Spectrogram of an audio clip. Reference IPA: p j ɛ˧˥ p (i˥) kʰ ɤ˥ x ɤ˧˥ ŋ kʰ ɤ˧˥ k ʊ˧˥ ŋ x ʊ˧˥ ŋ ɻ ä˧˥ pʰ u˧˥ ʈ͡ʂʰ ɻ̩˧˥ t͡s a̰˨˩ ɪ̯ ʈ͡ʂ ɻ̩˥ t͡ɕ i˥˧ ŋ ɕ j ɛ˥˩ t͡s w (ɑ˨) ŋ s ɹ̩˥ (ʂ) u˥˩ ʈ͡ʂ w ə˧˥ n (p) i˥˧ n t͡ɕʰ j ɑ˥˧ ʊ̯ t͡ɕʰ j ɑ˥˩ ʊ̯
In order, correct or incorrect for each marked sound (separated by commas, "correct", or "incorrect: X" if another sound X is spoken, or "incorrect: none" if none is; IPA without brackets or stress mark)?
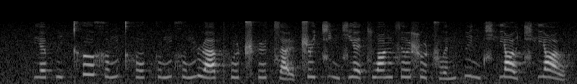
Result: incorrect: i˧˥, incorrect: ɑ˥, correct, correct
